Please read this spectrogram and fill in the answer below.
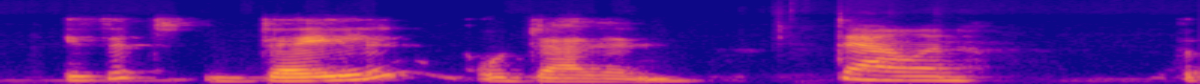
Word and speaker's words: Dallin: Dallin. The pronunciation, Dallin, who lived with multiple Yes.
